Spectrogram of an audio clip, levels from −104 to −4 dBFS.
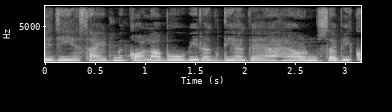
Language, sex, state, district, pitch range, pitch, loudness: Hindi, female, Haryana, Charkhi Dadri, 195-205 Hz, 200 Hz, -18 LUFS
